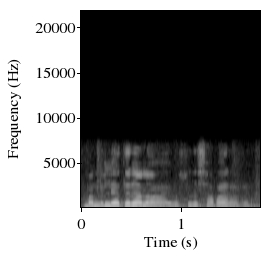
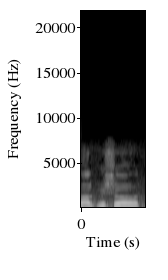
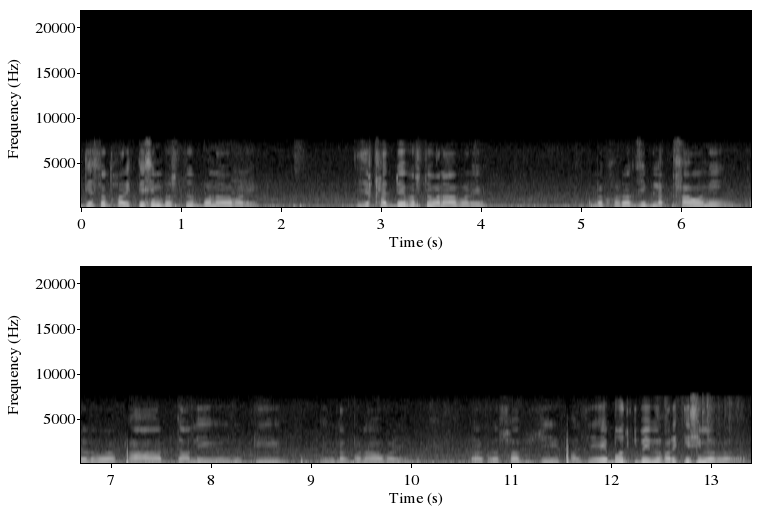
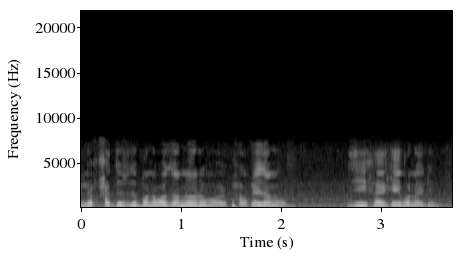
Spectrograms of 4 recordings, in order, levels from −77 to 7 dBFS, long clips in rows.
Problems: none marked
